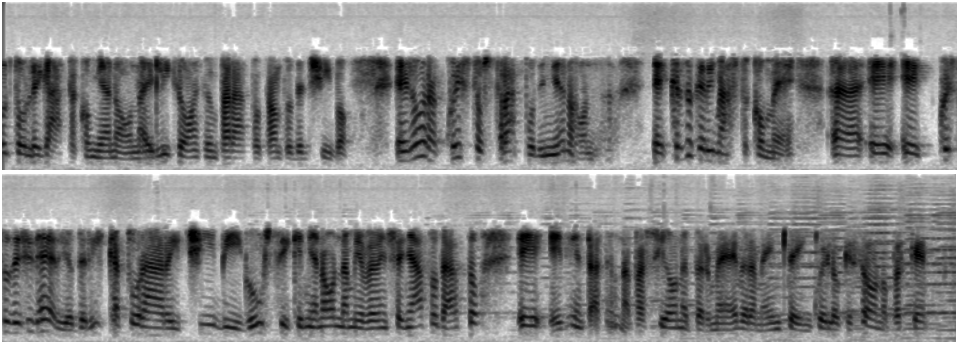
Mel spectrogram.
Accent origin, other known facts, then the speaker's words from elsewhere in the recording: Pula, Istria County, Croatia; born there; Sono nata nel 47 a Pola e dunque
